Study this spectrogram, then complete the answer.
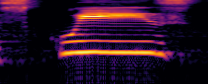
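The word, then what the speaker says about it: squeeze: फिर नंबर 2 वाला पैटर्न ले, अलग है, SQ और U, इसको स्क्व करके प्रोनाउंस करेंगे, SQU। तो इन सभी में स्टार्टिंग में है, जैसे स्क्वेयर, यह है स्क्वीज़ और यह है स्क्वेरल, स्क्वेरल।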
